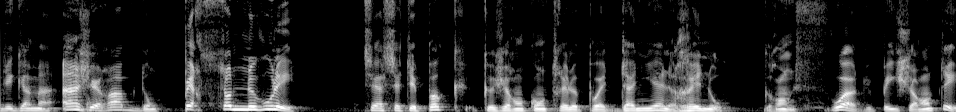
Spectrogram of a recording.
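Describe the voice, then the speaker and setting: Very slow pace with lively intonation. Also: man. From Pons area, Charente-Maritime, western France. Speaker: retired youth care worker. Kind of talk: personal testimony.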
